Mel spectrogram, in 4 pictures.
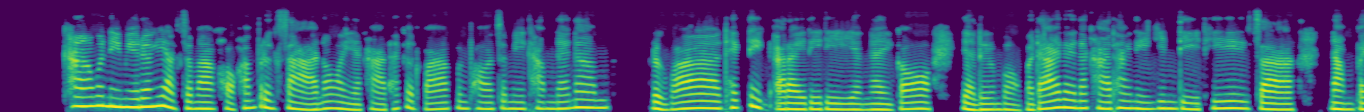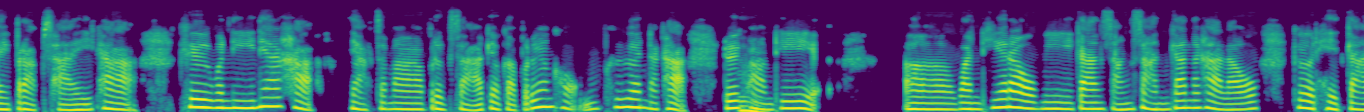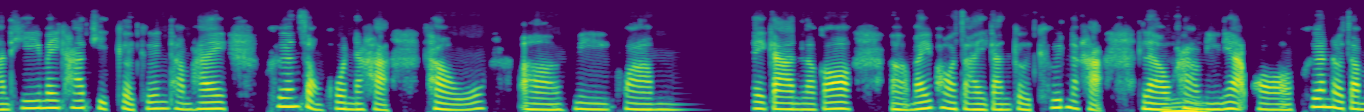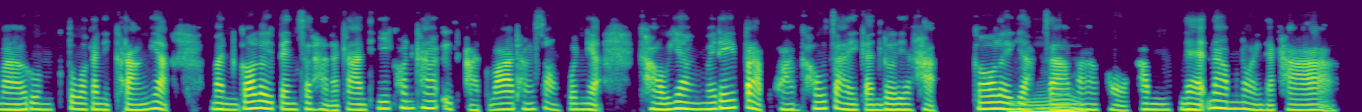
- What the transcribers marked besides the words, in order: other background noise; tapping
- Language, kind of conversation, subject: Thai, advice, ฉันควรทำอย่างไรเพื่อรักษาความสัมพันธ์หลังเหตุการณ์สังสรรค์ที่ทำให้อึดอัด?
- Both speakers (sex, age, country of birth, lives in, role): female, 35-39, Thailand, Thailand, user; male, 30-34, Thailand, Thailand, advisor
